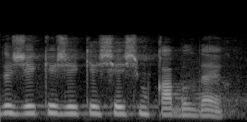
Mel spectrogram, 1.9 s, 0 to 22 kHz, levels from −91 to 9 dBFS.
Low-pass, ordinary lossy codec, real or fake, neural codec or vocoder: none; none; real; none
